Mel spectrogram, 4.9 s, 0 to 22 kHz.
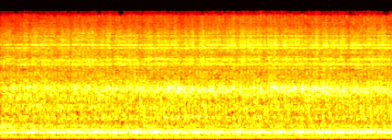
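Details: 1995 Mercedes E300, cold engine: uneven, wavering idle beat instead of a steady hum because the idle speed is set too low; it sounds better when idled up slightly. Rough idle.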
